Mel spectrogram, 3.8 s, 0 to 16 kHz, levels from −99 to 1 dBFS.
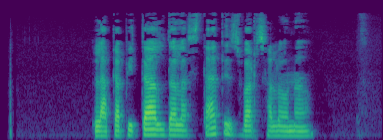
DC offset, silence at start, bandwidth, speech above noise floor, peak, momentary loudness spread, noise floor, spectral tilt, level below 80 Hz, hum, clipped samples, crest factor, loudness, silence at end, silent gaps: under 0.1%; 0.95 s; 11.5 kHz; 47 dB; -6 dBFS; 9 LU; -74 dBFS; -4 dB/octave; -72 dBFS; none; under 0.1%; 24 dB; -28 LUFS; 0.7 s; none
